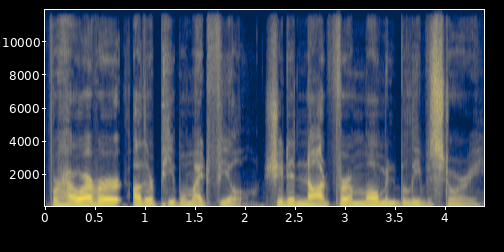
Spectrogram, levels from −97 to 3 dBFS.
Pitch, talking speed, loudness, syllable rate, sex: 140 Hz, 205 wpm, -17 LUFS, 5.6 syllables/s, male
